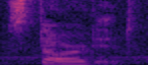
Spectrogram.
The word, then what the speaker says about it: started: it and started again we've got two syllables hated toasted and started and I need to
